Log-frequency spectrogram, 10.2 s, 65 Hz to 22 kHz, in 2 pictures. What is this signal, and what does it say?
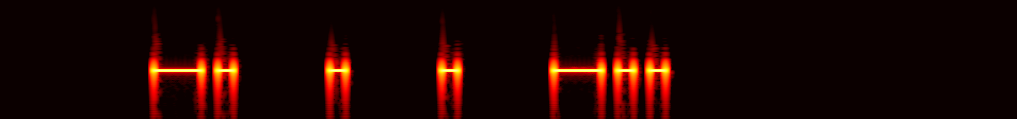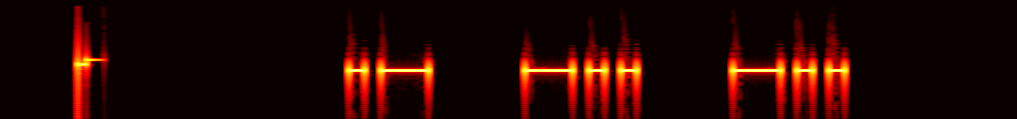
Morse code, heard as a keyed tone, about 15 wpm, spaced as for 11 wpm, 700 Hz. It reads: NEED ADD
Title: 2x Character Spacing - Top 200 Words - 15wpm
